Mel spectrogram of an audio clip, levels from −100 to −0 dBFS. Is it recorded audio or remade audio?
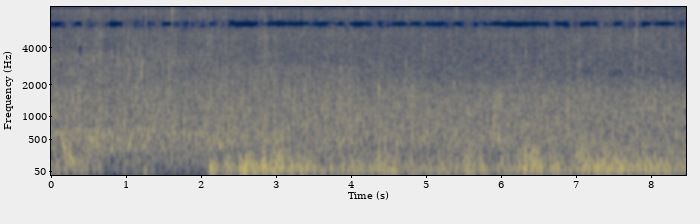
remade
